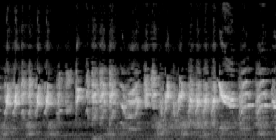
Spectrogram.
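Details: A red siskin delivers dense, high-pitched warbling in a steady 'gacor' flow of buzzy trills and squeaky notes, without a break.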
